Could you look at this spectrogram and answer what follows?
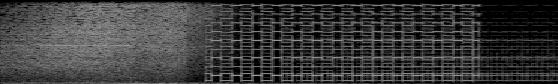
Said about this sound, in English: Okay, maybe you can play us some of your private revs. My favourite engine noises. Oh, that is Le Sound's Space Motors.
